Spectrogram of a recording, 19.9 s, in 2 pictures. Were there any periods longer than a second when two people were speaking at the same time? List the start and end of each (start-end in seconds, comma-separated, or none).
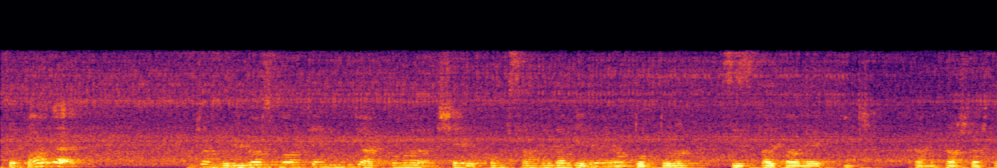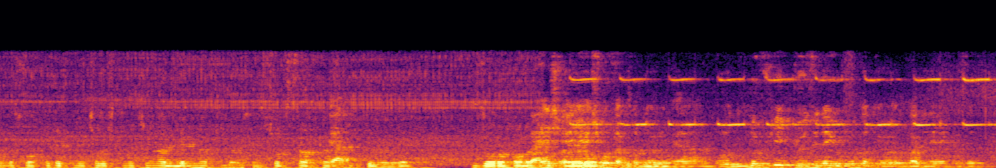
15.2-16.5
